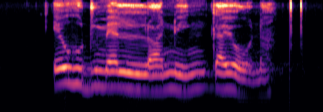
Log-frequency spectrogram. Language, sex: Southern Sotho, male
